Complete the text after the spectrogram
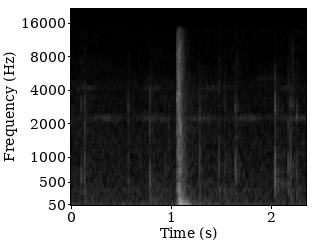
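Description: A car door shuts with a heavy thud.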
